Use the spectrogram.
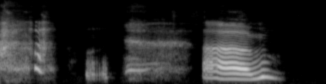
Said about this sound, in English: I actually don't feel tired, but yawning is not always a sign of tired. It's also a sign of purging.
